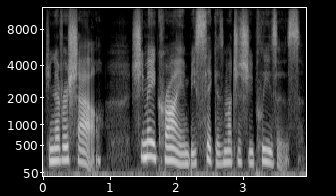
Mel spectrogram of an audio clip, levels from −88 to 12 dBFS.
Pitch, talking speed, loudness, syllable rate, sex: 210 Hz, 195 wpm, -16 LUFS, 4.7 syllables/s, female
